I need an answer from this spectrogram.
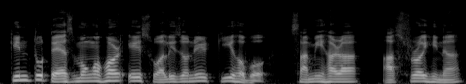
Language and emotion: Assamese, neutral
